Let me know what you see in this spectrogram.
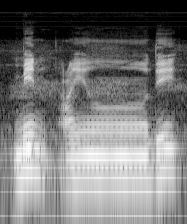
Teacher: نون ساکن کے بعد عین ہے، حروف حلقی ہے، یہاں پر اظہار کریں گے، غنہ نہیں کریں گے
